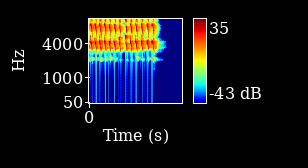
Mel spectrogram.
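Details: Cililin captured cleanly as a master for training white-rumped shamas: a brisk trill of around fourteen high, sharp chirps lasting under one and a half seconds, then silence.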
